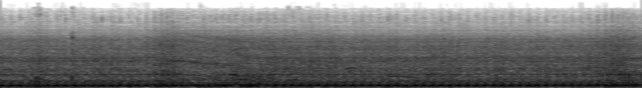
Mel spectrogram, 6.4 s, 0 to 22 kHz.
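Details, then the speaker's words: Ducati Monster 800, revived after four years dormant with a new fuel pump and battery: a lumpy, uneven idle chugging on one cylinder. The second cylinder kicks in only when revved, with cause unclear. "It lives. But it sounds like it's chugging on one cylinder. So I'm just feeling the exhaust to see if the front one is the one that's actually running."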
